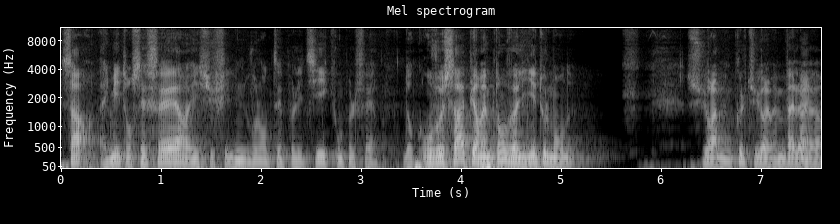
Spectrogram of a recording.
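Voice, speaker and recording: A man talks at a very fast pace with medium pitch and long, frequent pauses. His voice is somewhat breathy. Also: ordinary pitch variation. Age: 60s. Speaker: business school professor and former HR director. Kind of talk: interview. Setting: on a campus in Paris La Défense.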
